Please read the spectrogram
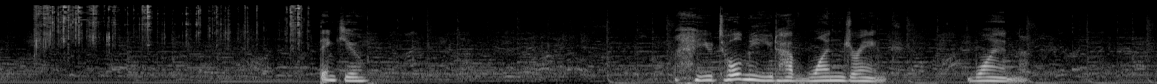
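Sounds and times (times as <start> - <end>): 
metal keys jangling as they are handed over: 0.3 - 3.2
speech: 3.2 - 3.8, 6.9 - 9.0, 9.7 - 10.4.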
